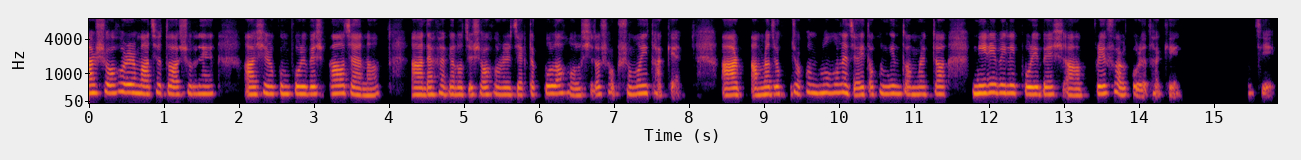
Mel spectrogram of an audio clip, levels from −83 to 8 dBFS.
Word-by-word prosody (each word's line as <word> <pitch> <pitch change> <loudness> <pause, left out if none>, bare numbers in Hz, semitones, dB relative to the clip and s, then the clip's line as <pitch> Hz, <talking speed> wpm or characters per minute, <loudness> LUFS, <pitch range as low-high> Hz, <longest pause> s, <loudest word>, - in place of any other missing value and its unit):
আর 250 - +8
শহরের 265 0 +3
মাঝে 230 +3 +1
তো 235 - 0
আসলে 230 0 -3 0.6
আ - - +6 0.2
সেরকম 230 -1 0
পরিবেশ 225 0 +4
পাওয়া 240 +1 +4
যায় 210 -2 +2
না। 190 - -1 0.5
আ - - +1 0.2
দেখা 215 +3 0
গেল 215 -1 0
যে 205 - +1
শহরের 210 0 -1
যে - - 0
একটা 215 +1 -5
কোলাহল 235 -3 +1
সেটা 215 - -2
সবসময়ই 240 -1 -1
থাকে। - - -5 0.7
আর 200 +1 +7 0.3
আমরা 205 +2 +2
য - - 0 0.3
যখন 245 +3 -3
ভ্রমণে 260 +1 +1
যাই 205 +2 +1
তখন 220 +2 -3
কিন্তু 230 -1 -1
আমরা 215 +1 -1
একটা 215 +1 -2 0.5
নিরিবিলি 250 0 +4
পরিবেশ 220 0 +4 0.2
আ - - +2 0.3
prefer 245 +1 +2 0.2
করে 170 - 0
থাকি। 240 -1 -7 1.1
জি। - - -6
230 Hz, 150 wpm, -21 LUFS, 215-250 Hz, 1.1 s, আর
